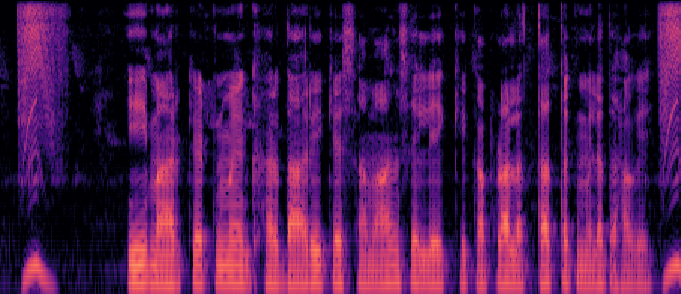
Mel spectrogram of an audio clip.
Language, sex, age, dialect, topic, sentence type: Bhojpuri, male, 25-30, Northern, agriculture, statement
